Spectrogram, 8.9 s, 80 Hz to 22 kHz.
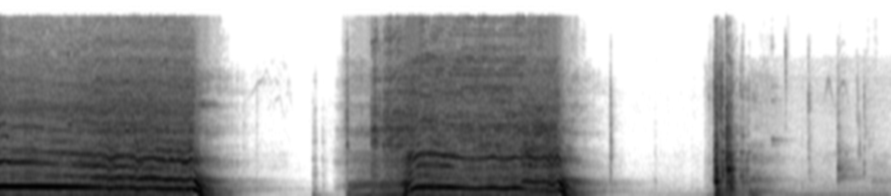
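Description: A power tool cuts off rusted hinge cover plates on a 1955-1957 Chevy wagon, sparks flying, in two loud whining bursts that rise and wind down, with a short gap between them and a sharp clank afterward.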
